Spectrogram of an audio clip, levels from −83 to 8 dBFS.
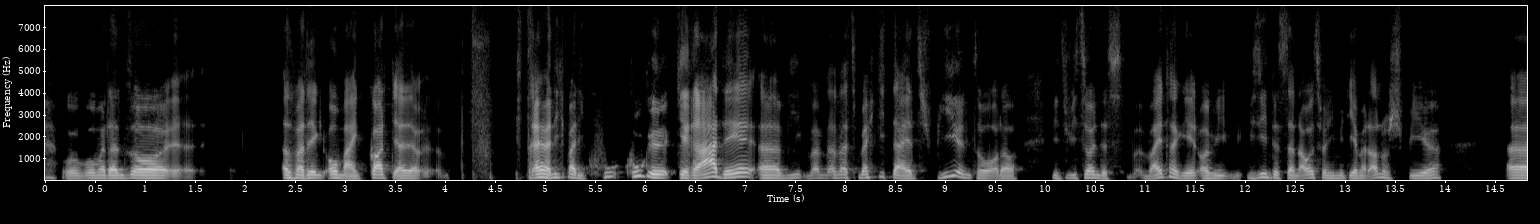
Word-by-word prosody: wo 115 Hz, 0 st, -5 dB
wo 125 Hz, 0 st, -2 dB
man 125 Hz, 0 st, 0 dB
dann 125 Hz, 0 st, +3 dB
so 130 Hz, -2 st, +6 dB, 1.2 s
also 135 Hz, +1 st, +1 dB
man 130 Hz, -2 st, +4 dB
denkt: 135 Hz, -2 st, +2 dB
„Oh 145 Hz, +1 st, +5 dB
mein 110 Hz, -4 st, 0 dB
Gott, 140 Hz, -2 st, +3 dB
ja, 115 Hz, -, +3 dB
äh, 115 Hz, -1 st, -1 dB, 0.4 s
pf, -, -, -22 dB, 0.2 s
ich -, -, -22 dB
treffe 150 Hz, +4 st, +6 dB
ja -, -, +7 dB
nicht 155 Hz, +3 st, -5 dB
mal -, -, +5 dB
die 125 Hz, -, -6 dB
Ku 185 Hz, -, -11 dB
Kugel 185 Hz, -9 st, +2 dB
gerade, 155 Hz, +6 st, +5 dB
äh, 130 Hz, -1 st, +1 dB
wie 135 Hz, +3 st, -10 dB
wa 130 Hz, +1 st, -6 dB, 0.2 s
was 135 Hz, -2 st, -6 dB
möchte 145 Hz, +6 st, -5 dB
ich 170 Hz, -, -15 dB
da -, -, +1 dB
jetzt 115 Hz, -1 st, -3 dB
spielen 170 Hz, -, -5 dB
so 115 Hz, -3 st, -3 dB
oder 110 Hz, -1 st, -4 dB, 0.3 s
wie 120 Hz, -, -10 dB
s 110 Hz, -, -17 dB
wie 130 Hz, 0 st, -9 dB
soll 145 Hz, +3 st, -1 dB
denn 130 Hz, -, -7 dB
das 115 Hz, -, -8 dB
w -, -, -24 dB
weitergehen.“ 125 Hz, -3 st, -2 dB
Oder: 115 Hz, -1 st, -2 dB
„Wie 115 Hz, -1 st, -8 dB
wie 120 Hz, -, -13 dB
sieht 160 Hz, +1 st, -3 dB
denn 135 Hz, -, -2 dB
das -, -, -13 dB
dann 115 Hz, -, -2 dB
aus, 145 Hz, +5 st, -2 dB
wenn 130 Hz, -, -4 dB
ich 120 Hz, -, -6 dB
mit 120 Hz, -2 st, -9 dB
jemand 120 Hz, -1 st, -3 dB
anderes 140 Hz, -8 st, -4 dB
spiele.“ 120 Hz, +5 st, -5 dB, 0.6 s
Äh, 125 Hz, -, -3 dB
130 Hz, 230 wpm, -22 LUFS, 120-145 Hz, 1.2 s, ja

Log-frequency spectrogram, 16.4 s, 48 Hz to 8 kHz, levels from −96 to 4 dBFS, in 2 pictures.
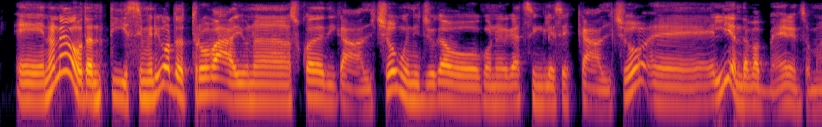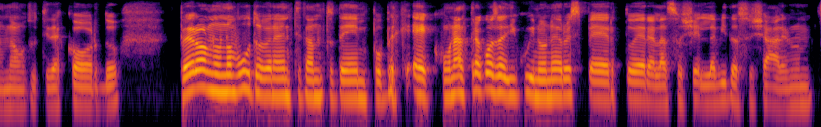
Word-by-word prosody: Ehm, 140 Hz, -1 st, +1 dB
non -, -, +4 dB
ne 430 Hz, -, +5 dB
avevo 435 Hz, -, +7 dB
tantissimi, 150 Hz, 0 st, +1 dB
ricordo 260 Hz, -, +3 dB
che -, -, -2 dB
trovai 175 Hz, -5 st, +3 dB
una 135 Hz, -1 st, -2 dB
squadra 155 Hz, +1 st, 0 dB
di 135 Hz, -1 st, -10 dB
calcio, 115 Hz, -, 0 dB
quindi 150 Hz, -9 st, -4 dB
giocavo 135 Hz, -2 st, -1 dB
con 125 Hz, +1 st, -7 dB
i 125 Hz, -, -6 dB
ragazzi 130 Hz, +2 st, -4 dB
inglesi 125 Hz, -1 st, -5 dB
a -, -, -12 dB
calcio 110 Hz, -2 st, -3 dB
e 130 Hz, -1 st, -6 dB
lì -, -, +1 dB
andava 130 Hz, -2 st, 0 dB
bene 130 Hz, +1 st, -4 dB
insomma, 110 Hz, -2 st, -10 dB
andavo 115 Hz, 0 st, -8 dB
tutti 115 Hz, +1 st, -15 dB
d'accordo, 120 Hz, +2 st, -4 dB, 0.6 s
però 225 Hz, +6 st, +7 dB
non 200 Hz, -2 st, +3 dB
ho 200 Hz, -, +6 dB
avuto 210 Hz, -1 st, 0 dB
veramente 170 Hz, -1 st, 0 dB
tanto 160 Hz, -1 st, -3 dB
tempo 155 Hz, -1 st, -1 dB
perc -, -, -6 dB
ecco 165 Hz, -2 st, +4 dB
un'altra 185 Hz, +4 st, +3 dB
cosa 200 Hz, -2 st, +3 dB
di 170 Hz, -1 st, -1 dB
cui 175 Hz, +1 st, -3 dB
non 160 Hz, 0 st, 0 dB
ero 165 Hz, 0 st, +1 dB
esperto 155 Hz, -2 st, 0 dB
era 145 Hz, -2 st, +2 dB
la 130 Hz, 0 st, -1 dB
socie 135 Hz, +3 st, -1 dB
la 130 Hz, 0 st, -3 dB
vita 140 Hz, +2 st, -7 dB
sociale 120 Hz, -2 st, -4 dB
non 125 Hz, +1 st, -12 dB
145 Hz, 185 wpm, -22 LUFS, 125-165 Hz, 0.6 s, avevo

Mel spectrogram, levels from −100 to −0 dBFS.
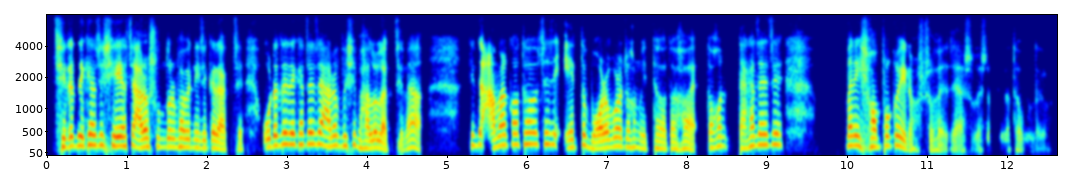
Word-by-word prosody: সেটা 185 Hz, +2 st, +3 dB
দেখে 205 Hz, +3 st, +4 dB
হচ্ছে 220 Hz, 0 st, 0 dB
সে 210 Hz, -, +1 dB
হচ্ছে 200 Hz, -, +1 dB
আরও 180 Hz, +2 st, +7 dB
সুন্দরভাবে 180 Hz, 0 st, -1 dB
নিজেকে 160 Hz, 0 st, -2 dB
রাখছে। 125 Hz, -, -6 dB, 0.3 s
ওটাতে 210 Hz, +6 st, +2 dB
দেখা 230 Hz, 0 st, +2 dB
যায় 240 Hz, 0 st, +3 dB
যে -, -, +7 dB
আরও 205 Hz, +2 st, +2 dB
বেশি 225 Hz, +3 st, -3 dB
ভালো 155 Hz, +2 st, +2 dB
লাগছে, -, -, -4 dB
না? -, -, 0 dB, 0.7 s
কিন্তু 215 Hz, +2 st, +1 dB
আমার 215 Hz, +2 st, +4 dB
কথা 230 Hz, +1 st, 0 dB
হচ্ছে 240 Hz, 0 st, -3 dB
যে 225 Hz, -, -2 dB, 0.2 s
এত 170 Hz, -, -7 dB, 0.2 s
বড়, 150 Hz, +2 st, +4 dB
বড় 190 Hz, 0 st, +1 dB
যখন 175 Hz, 0 st, -5 dB
মিথ্যা 140 Hz, +2 st, -8 dB
কথা 140 Hz, +1 st, -6 dB
হয়, 145 Hz, -2 st, -3 dB, 0.2 s
তখন 195 Hz, +5 st, -3 dB, 0.2 s
দেখা 190 Hz, +7 st, -1 dB
যায় 225 Hz, 0 st, +2 dB
যে -, -, +2 dB, 0.9 s
মানে 205 Hz, +1 st, +3 dB, 0.2 s
সম্পর্কই 200 Hz, +3 st, +2 dB
নষ্ট -, -, -17 dB
হয়ে -, -, -12 dB
যায় -, -, -12 dB
আসলে -, -, -19 dB
সত্যি 410 Hz, -, -27 dB
কথা -, -, -20 dB
বলতে 385 Hz, -1 st, -32 dB
গে -, -, -32 dB
200 Hz, 210 wpm, -24 LUFS, 170-220 Hz, 0.9 s, আরও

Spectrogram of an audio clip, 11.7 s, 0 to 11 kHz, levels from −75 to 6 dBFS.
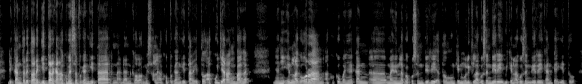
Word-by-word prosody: di 135 Hz, -, -5 dB
kantor 145 Hz, +3 st, +2 dB
itu 155 Hz, -, -4 dB
ada 145 Hz, -3 st, +6 dB
gitar 150 Hz, +1 st, +6 dB
kan 155 Hz, -, +8 dB
aku 140 Hz, +1 st, 0 dB
biasa 140 Hz, 0 st, +2 dB
pegang 130 Hz, -1 st, 0 dB
gitar, 130 Hz, 0 st, +2 dB
nah 130 Hz, -1 st, -7 dB
dan 120 Hz, -1 st, -6 dB
kalo 125 Hz, +1 st, -3 dB
misalnya 135 Hz, -1 st, -5 dB
aku -, -, -8 dB
pegang 130 Hz, 0 st, -4 dB
gitar 130 Hz, +3 st, -2 dB
itu 135 Hz, +11 st, -3 dB
aku 230 Hz, -4 st, -3 dB
jarang 160 Hz, -2 st, +3 dB
banget, 160 Hz, +10 st, +2 dB, 0.5 s
nyanyiin 150 Hz, +8 st, -2 dB
lagu 180 Hz, -3 st, +1 dB
orang. 180 Hz, -4 st, +6 dB
Aku 180 Hz, 0 st, -11 dB
kebanyakan, 180 Hz, +3 st, -3 dB
eee, 140 Hz, -4 st, -2 dB
mainin 140 Hz, +1 st, -1 dB
laguku 135 Hz, 0 st, -3 dB
sendiri, 160 Hz, +6 st, -2 dB
atau 140 Hz, -1 st, -7 dB
mungkin 155 Hz, +7 st, -4 dB
ngulik 145 Hz, -2 st, -2 dB
lagu 140 Hz, -1 st, -2 dB
sendiri, 155 Hz, +2 st, +1 dB
bikin 135 Hz, 0 st, -4 dB
lagu 130 Hz, 0 st, -3 dB
sendiri 145 Hz, +2 st, -2 dB
kan 145 Hz, +2 st, -4 dB
kayak 155 Hz, -, -8 dB, 0.2 s
gitu. 135 Hz, -1 st, -11 dB
145 Hz, 210 wpm, -24 LUFS, 135-160 Hz, 0.5 s, kan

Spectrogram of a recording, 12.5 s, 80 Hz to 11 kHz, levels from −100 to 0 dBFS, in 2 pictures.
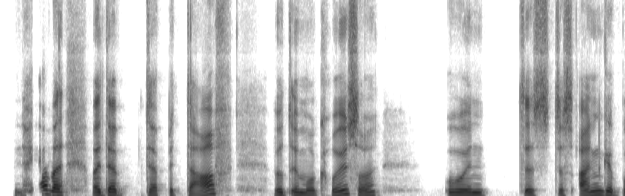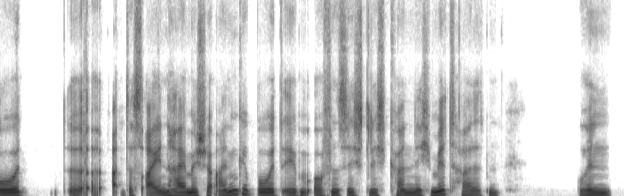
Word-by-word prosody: Na -, -, -10 dB
ja, 230 Hz, -, +6 dB
weil 180 Hz, -2 st, +7 dB, 0.3 s
weil, 155 Hz, 0 st, +5 dB
der 160 Hz, -1 st, +4 dB, 0.2 s
der 150 Hz, -, +2 dB
Bedarf 150 Hz, -, +1 dB, 0.4 s
wird 160 Hz, -1 st, 0 dB
immer 150 Hz, -3 st, +2 dB
größer. 170 Hz, -, +1 dB, 0.7 s
Und 155 Hz, -1 st, +3 dB, 0.3 s
das 150 Hz, -1 st, 0 dB
das 150 Hz, -1 st, -3 dB
Angebot 165 Hz, -1 st, +3 dB, 0.4 s
äh, -, -, -3 dB, 0.4 s
das -, -, -6 dB
einheimische 160 Hz, +4 st, +1 dB
Angebot 165 Hz, -, 0 dB
eben 155 Hz, -2 st, -3 dB
offensichtlich 155 Hz, 0 st, -4 dB
kann 150 Hz, -3 st, -2 dB
nicht 145 Hz, -1 st, -3 dB
mithalten. 150 Hz, -6 st, -2 dB, 0.8 s
Und 145 Hz, -1 st, -1 dB
155 Hz, 115 wpm, -23 LUFS, 150-165 Hz, 0.8 s, weil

